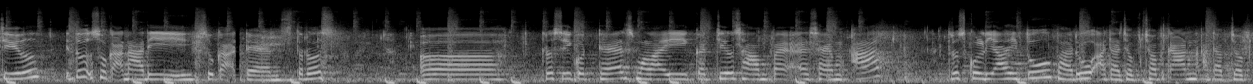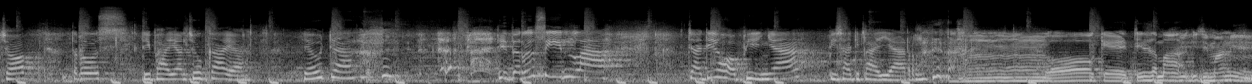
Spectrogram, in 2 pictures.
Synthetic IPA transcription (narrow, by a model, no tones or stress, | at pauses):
t͡ʃɪl | it̪usukaʔnaɾisuka̰ʔd̥ɛnst̪əɾʊs | ʔə | t̪əɾʊsikʊt̪̚d̥ɛnsmulaikət͡ʃɪlsampɛʔɛsɛmʔa | t̪əɾʊskuliahit̪ub̥aɾua̰d̥ad͡ʒɔp̚d͡ʒ̥ɔp̚kana̰dap̚d͡ʒ̥ɔp̚d͡ʒɔp̚ | t̪əɾʊsd̥ibajard͡ʒuɡaja | jaudah | d̥it̪əɾusɪnlah | d͡ʒ̥adiɦob̥iɲa | b̥isadi̤b̥ajar | oked͡ʒidsamaid͡ʒimani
